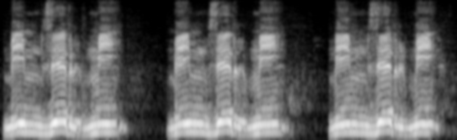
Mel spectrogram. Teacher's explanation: মিম হচ্ছে দুই ঠোঁটের শুকনা জায়গা হইতে উচ্চারণ হবে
